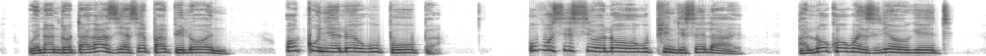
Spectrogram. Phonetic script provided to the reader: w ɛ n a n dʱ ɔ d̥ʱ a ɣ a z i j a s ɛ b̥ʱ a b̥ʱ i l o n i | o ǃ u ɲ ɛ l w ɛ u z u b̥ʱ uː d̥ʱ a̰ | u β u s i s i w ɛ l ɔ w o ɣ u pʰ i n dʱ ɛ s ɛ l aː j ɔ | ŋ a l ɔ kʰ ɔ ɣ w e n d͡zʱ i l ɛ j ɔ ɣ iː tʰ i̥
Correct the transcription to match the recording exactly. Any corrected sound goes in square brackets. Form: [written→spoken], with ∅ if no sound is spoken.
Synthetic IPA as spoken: w ɛ n a n dʱ ɔ d̥ʱ a ɣ a z i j a s ɛ b̥ʱ a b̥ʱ i l o n i | o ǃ u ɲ ɛ l w ɛ u [z→ɣ] u b̥ʱ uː [d̥ʱ→b̥ʱ] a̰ | u β u s i s i w ɛ l ɔ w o ɣ u pʰ i n dʱ [ɛ→i] s ɛ l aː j ɔ | ŋ a l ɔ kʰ ɔ ɣ w e n d͡zʱ i l ɛ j ɔ ɣ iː tʰ i̥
